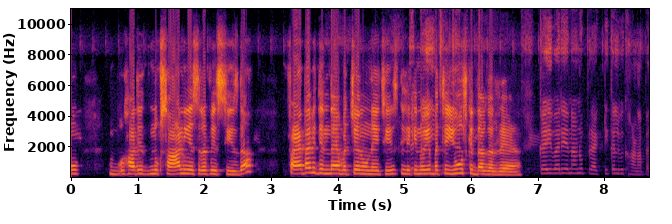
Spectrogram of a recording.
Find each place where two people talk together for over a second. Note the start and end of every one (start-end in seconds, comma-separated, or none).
5.0-6.6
